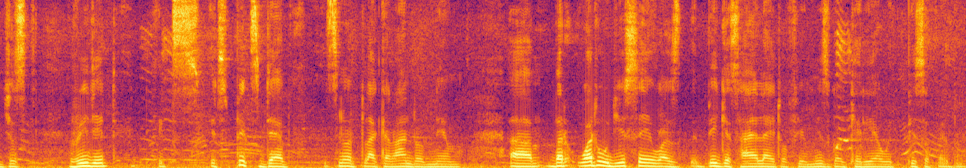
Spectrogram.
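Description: A man's fairly high voice, a normal speaking voice, at a moderate pace with fairly even intonation. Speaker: interviewer, show host. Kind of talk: interview. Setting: in-person interview.

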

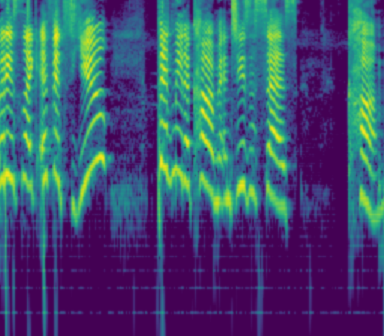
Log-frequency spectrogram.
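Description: Against a quiet background, a woman uses a raised, projected voice at an extremely high pitch, with very wide pitch swings and a bright, sharp, animated tone. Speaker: preacher delivering a sermon. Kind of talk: Baptist revival sermon; preaching to a congregation. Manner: conversational, animated, emphatic. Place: tent. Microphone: handheld.

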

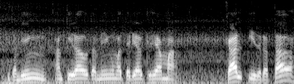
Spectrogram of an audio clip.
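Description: The man's voice sounds dry with no echo as he speaks at a fairly slow pace, with light background noise behind him. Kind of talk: descriptive commentary. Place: open country. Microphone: phone near.

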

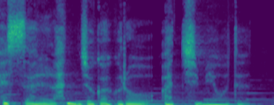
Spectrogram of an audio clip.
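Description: A woman's very deep, low voice, very slow and calm, soothing, with music in the background. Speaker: poetry reciter. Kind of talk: poetry reading.

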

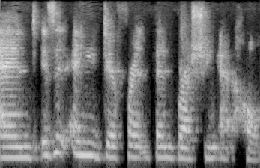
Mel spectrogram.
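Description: A somewhat breathy, dark, mellow tone at a moderate pace over a quiet background. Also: woman. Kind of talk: informational explainer vlog. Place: home room. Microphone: webcam.

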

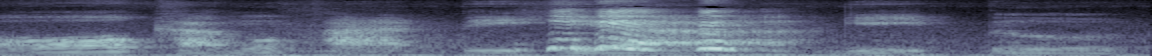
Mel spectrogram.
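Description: Loud background noise runs under this recording. A man talks at a very slow pace. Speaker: storyteller. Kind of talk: storytelling to a child. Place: home room. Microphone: camera far.

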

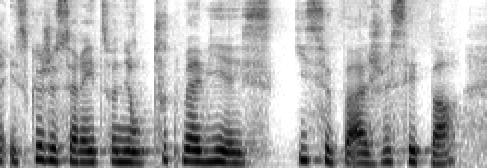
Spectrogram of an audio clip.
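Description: A woman speaks at medium pitch in a dark, mellow tone. Her intonation is monotone and flat, and the background is quiet. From France, Côte-d'Or (Burgundy). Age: 30s. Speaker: sewing YouTuber; sewing youtuber. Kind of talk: casual vlog monologue. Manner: hesitant, many fillers. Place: home room. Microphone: lapel.

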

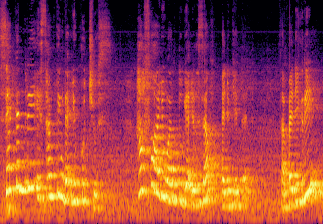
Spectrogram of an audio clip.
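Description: In a Malaysian accent, a woman speaks fairly slowly at a high pitch with very wide pitch swings, audible room echo, and light background noise. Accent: Malaysian English and Malay, code-switching. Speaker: professor. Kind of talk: motivational talk. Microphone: handheld.

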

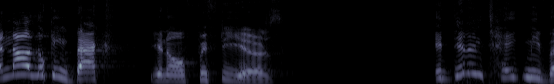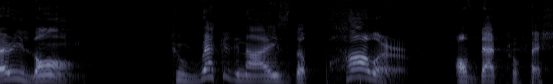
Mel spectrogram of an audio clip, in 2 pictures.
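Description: A man talks slowly in a bright, sharp tone at a high pitch. His pitch swings very widely.

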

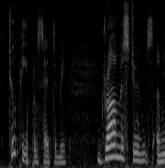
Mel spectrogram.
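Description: Rather slowly, a woman talks. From London. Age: 80s+. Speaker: actress. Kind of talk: interview answer. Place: home room. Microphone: lapel.

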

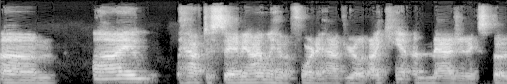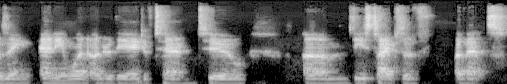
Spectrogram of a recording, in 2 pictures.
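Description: A quiet background and a man keeping a moderate pace. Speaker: activist. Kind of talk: panel discussion. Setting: video call. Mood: earnest, opinionated. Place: home room. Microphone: video call.

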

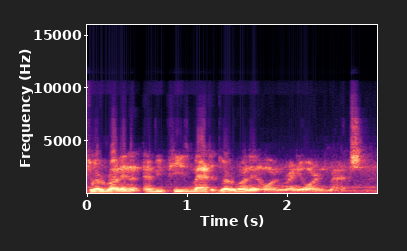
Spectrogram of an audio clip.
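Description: There is noticeable background noise. The talking goes along at a fairly quick pace. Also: man. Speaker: wrestling vlogger. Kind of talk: casual video monologue with predictions. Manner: animated, opinionated fan.

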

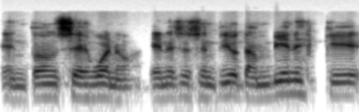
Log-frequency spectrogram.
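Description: Speaking at a fairly slow pace, a man has a medium pitch. The background is quiet and the sound is dry with no echo. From Argentina. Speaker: accountant and economic analyst; economic analyst. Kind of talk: interview answer, economic analysis. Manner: hesitant, frequent fillers (eh, digamos). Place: home room. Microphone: video call.

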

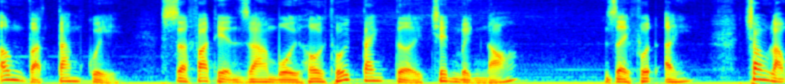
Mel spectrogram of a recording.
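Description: A passage is read aloud in a plain manner.

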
